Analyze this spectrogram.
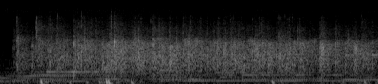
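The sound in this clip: A church audience applauding during a prayer service, a steady patter of many hands clapping at low volume for a few seconds, without a break and without audible voices.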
